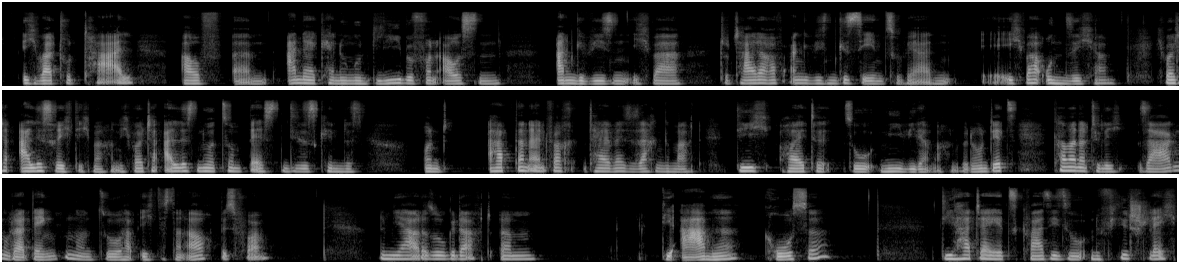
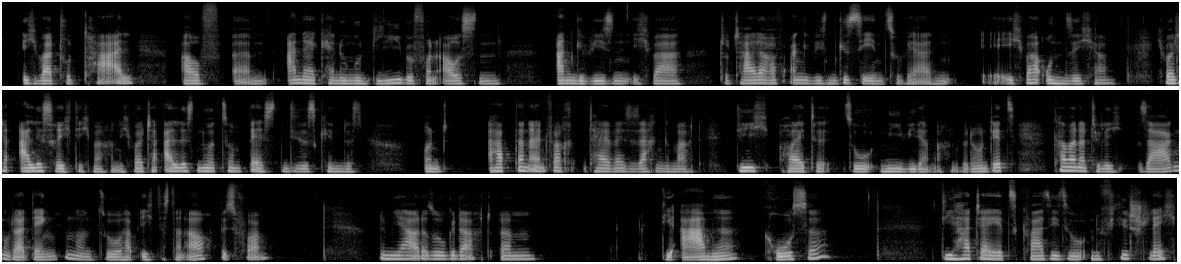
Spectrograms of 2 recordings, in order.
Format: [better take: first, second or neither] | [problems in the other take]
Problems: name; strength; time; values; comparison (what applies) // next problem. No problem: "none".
second | garbled, watery; slightly; nothing above 12.5 kHz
